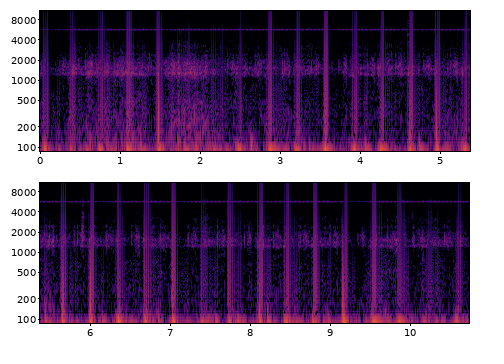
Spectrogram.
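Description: A runner's footfalls on a rocky dirt trail, heard as dull thuds through a body-worn action camera at a steady running cadence of about three steps a second.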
